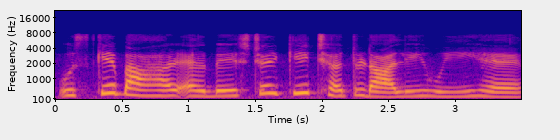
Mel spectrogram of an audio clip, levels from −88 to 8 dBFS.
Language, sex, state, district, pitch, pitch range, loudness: Hindi, female, Jharkhand, Garhwa, 235 Hz, 220-265 Hz, -17 LUFS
